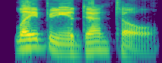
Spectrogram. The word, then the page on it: labiodental: American English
